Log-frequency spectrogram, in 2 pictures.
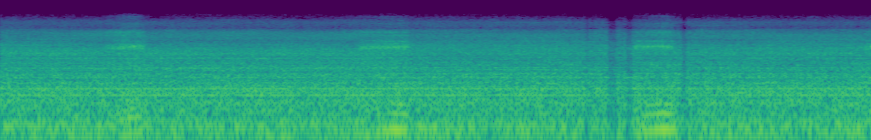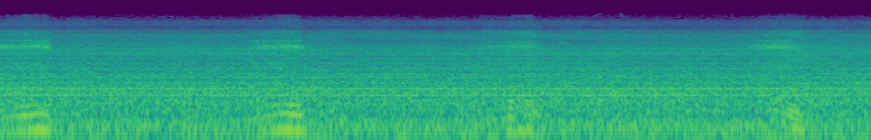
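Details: Buddy, a black Labrador Retriever and heavy snorer, asleep on a bed after bad weather and thunder have passed: deep rumbling snores roughly every two and a half seconds over a steady background hum.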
